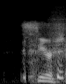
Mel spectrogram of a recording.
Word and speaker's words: Saoirse: Saoirse. Her name is Saoirse Ronan.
